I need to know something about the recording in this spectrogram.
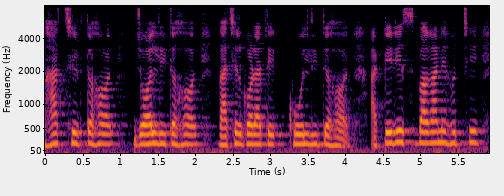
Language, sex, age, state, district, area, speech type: Bengali, female, 45-60, West Bengal, Bankura, urban, spontaneous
